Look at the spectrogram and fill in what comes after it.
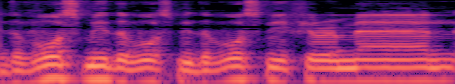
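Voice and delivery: ordinary talk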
